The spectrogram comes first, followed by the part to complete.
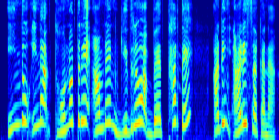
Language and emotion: Santali, angry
